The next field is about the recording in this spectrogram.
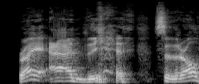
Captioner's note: laughs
